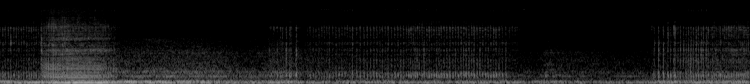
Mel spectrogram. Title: Snore sounds like a truck on manual and gear sucks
